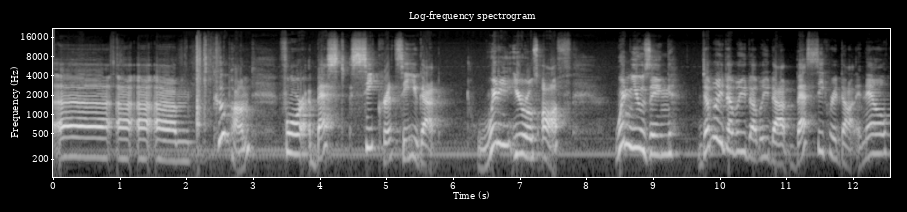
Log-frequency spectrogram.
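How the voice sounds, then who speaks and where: A woman with a stuffy nose from a cold, chatting casually to camera as she unboxes a beauty box, with lots of "like" and "um". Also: medium pitch. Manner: chatty, filler-heavy, lots of "like" and "um".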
